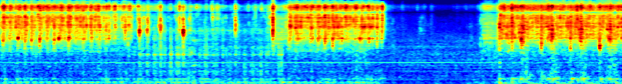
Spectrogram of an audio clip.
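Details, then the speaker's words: RV water pump running off the fresh-water holding tank, before installing a pressure-sensing pump controller: faucet stream pulsates, surges and splutters, drops out about a second then rushes back, splattering water as the pump cycles on and off. "So, show you guys this water pump before. See how it kind of pulsates there? That's"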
